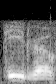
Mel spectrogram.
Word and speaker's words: Pedro: You know, uh, here we call it Pedro for some reason. Pedro? Yeah. Is that how it's actually pronounced?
